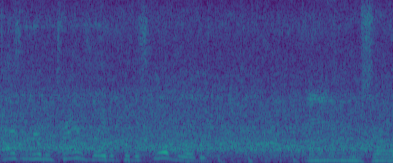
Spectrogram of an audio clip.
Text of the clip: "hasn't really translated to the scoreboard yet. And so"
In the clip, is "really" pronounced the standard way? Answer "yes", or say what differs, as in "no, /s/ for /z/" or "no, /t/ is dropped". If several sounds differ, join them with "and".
no, /n/ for /l/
